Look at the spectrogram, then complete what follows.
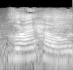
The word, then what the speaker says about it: Reichel: And at the same time, I found out while I was in college that my last name, Reichel, in the Polish pronunciation, translates to Rachel, which is what I use here, is actually Jewish in origin.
